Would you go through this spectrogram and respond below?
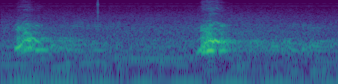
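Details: Beagle playing with a shirt lets out two short barks about a second apart over a quiet background.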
